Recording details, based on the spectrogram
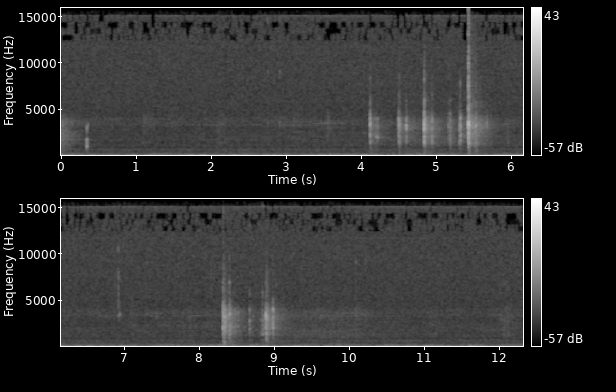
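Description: A computer keyboard is tapped in a few short, quiet bursts of keystrokes while Java code is written, with steady low hum behind and long gaps between the clusters.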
